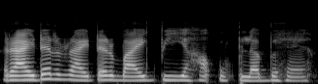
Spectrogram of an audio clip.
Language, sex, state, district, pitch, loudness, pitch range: Hindi, female, Jharkhand, Ranchi, 195 Hz, -21 LUFS, 185-205 Hz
